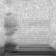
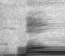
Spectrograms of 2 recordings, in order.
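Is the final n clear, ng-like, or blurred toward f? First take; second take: ng-like; blurred. First: The final nasal sounds like ng. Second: The final nasal is hidden, blurring toward f. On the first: The speaker calls it wrong. "ada yang mang gitu ya" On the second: The speaker calls it right. "harus membaca samar ke huruf fa"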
